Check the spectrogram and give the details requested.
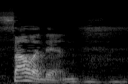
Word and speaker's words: Saladin: It's Saladin. Which sounds an awful lot like Sultan, if you take out some of the syllables.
